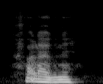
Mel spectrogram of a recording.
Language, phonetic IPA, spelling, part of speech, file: Polish, [xfaˈlɛbnɨ], chwalebny, adjective, LL-Q809 (pol)-chwalebny.wav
